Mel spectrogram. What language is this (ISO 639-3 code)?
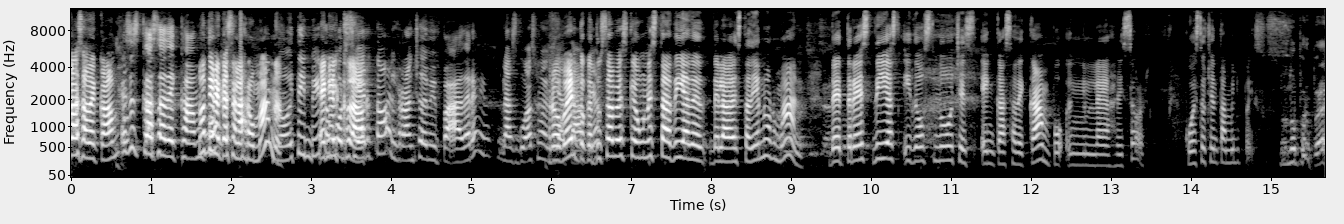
spa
